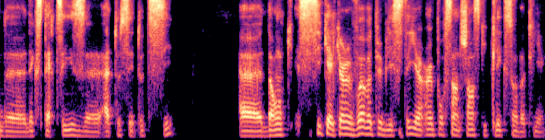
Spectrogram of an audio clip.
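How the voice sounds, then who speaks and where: A man's voice at medium pitch. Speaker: workshop trainer, communications officer. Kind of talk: online training lecture. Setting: video call, screen sharing. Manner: fast; hesitant, many fillers.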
